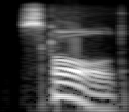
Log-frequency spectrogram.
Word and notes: scold: American English

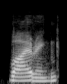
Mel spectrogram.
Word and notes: wiring: Indian

